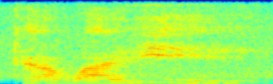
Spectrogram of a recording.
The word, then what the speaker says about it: kawaii: utiliser le terme kawai qui se prononce Kawi il faut bien insister sur le i surtout si vous allez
